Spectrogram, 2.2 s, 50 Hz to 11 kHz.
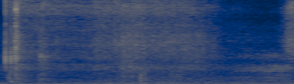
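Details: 2011 Kia Sorento XM 2.4L, ignition on after replacing the jammed A/C servo (air flap) motor under the dash: quiet cabin hum, no ticking.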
